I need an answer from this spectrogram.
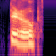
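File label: "pyrope", Indian English; Dictionary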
